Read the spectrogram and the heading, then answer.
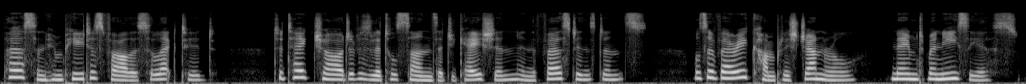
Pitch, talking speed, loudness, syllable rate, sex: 235 Hz, 145 wpm, -18 LUFS, 5.2 syllables/s, female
